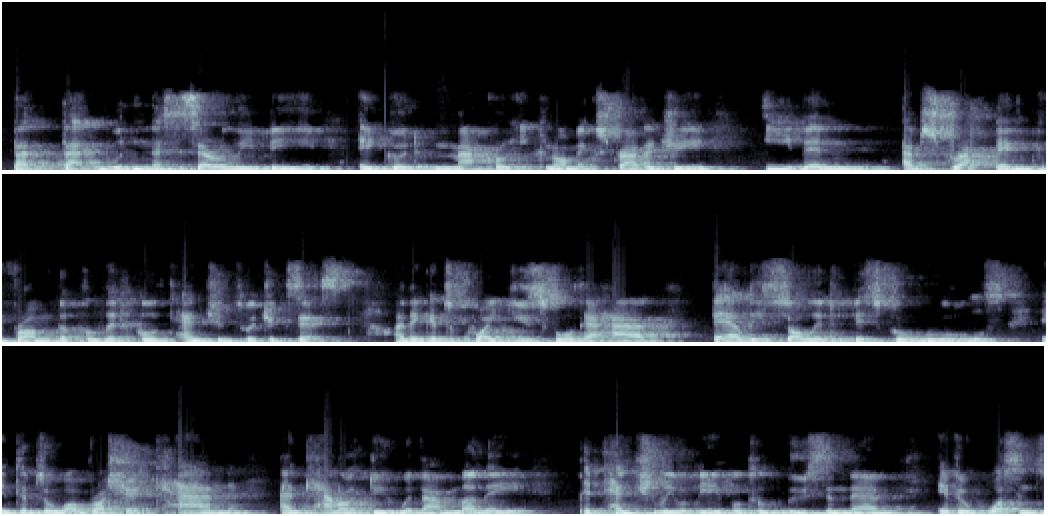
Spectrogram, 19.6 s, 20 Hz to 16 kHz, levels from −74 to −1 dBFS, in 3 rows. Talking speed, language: 155 wpm, English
